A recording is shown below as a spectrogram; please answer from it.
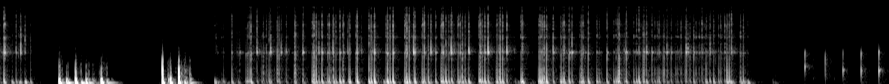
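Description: Quick fingertips tap on a hollow silver aluminum spray bottle. A few heavy, low hollow thumps come first, then a dense run of fast, uneven taps with a faint steady ring underneath. It ends with several light, separate taps.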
